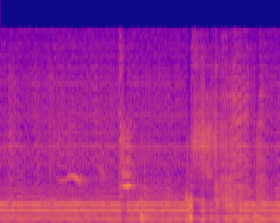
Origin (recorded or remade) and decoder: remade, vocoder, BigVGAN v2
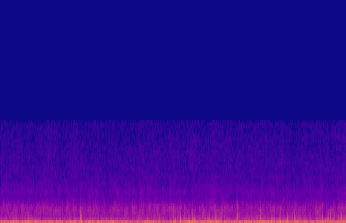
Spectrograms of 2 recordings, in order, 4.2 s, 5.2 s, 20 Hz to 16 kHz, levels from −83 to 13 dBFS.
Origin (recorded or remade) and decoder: recorded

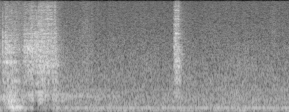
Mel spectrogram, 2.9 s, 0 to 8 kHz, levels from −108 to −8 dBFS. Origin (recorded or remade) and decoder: recorded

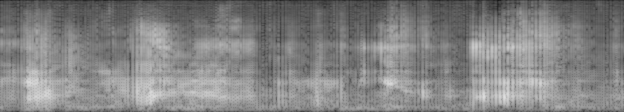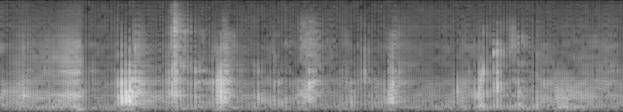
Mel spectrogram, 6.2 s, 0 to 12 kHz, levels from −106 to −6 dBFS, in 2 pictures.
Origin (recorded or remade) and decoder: remade, vocoder, BigVGAN v2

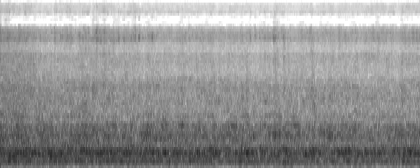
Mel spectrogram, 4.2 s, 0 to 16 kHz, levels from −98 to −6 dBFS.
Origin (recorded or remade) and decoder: remade, vocoder, BigVGAN v2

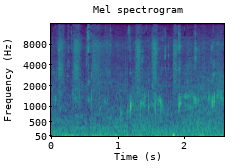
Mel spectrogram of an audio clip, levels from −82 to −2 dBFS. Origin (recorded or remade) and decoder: recorded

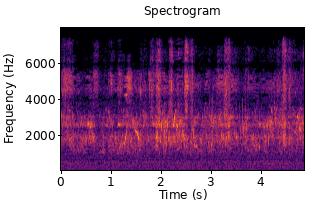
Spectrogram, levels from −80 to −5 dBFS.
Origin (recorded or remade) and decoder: recorded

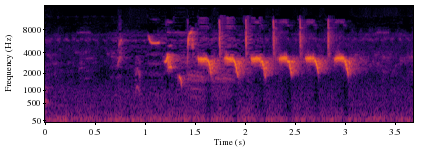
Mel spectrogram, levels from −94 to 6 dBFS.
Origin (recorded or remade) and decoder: remade, vocoder, Vocos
